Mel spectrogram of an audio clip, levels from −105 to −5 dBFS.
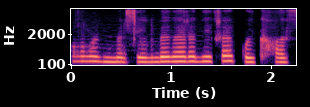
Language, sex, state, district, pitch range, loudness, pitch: Magahi, female, Bihar, Gaya, 225-250 Hz, -30 LUFS, 245 Hz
